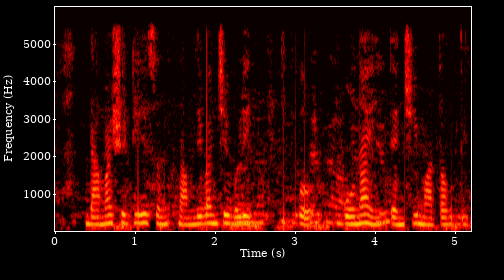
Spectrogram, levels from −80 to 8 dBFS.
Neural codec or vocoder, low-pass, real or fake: none; 5.4 kHz; real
